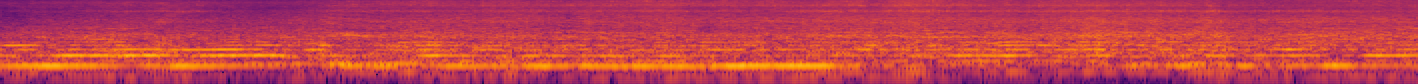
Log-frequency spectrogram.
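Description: BigDog Trooper stand-on mower's engine running steadily while mowing tall weeds, its note holding an even pitch with small swells in loudness.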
